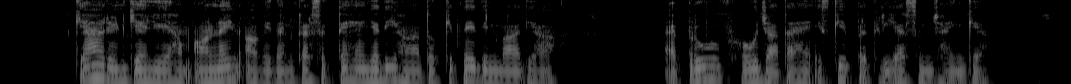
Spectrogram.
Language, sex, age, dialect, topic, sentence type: Hindi, male, 18-24, Garhwali, banking, question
